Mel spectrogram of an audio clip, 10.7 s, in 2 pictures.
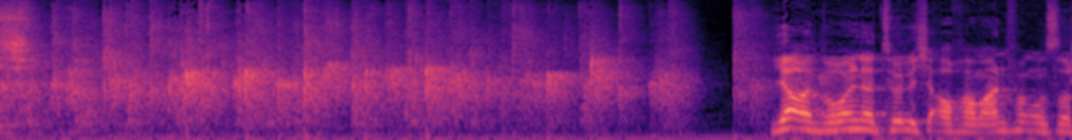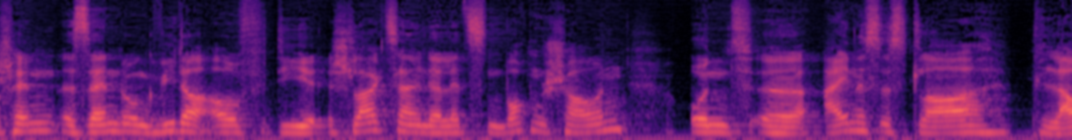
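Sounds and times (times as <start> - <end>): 
audience applause: 0.0 - 3.8
speech: 3.8 - 10.7.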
